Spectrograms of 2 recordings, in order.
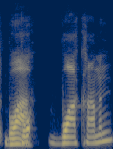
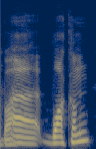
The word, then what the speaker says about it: Boiscommun: I'm pretty sure because it's French, it's Boiscommun. There you go, Boiscommun.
